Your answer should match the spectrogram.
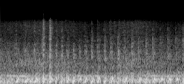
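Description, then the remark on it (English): The engine of a Samson Grand Sport, a small 1920s light car that raced at Brooklands, runs steadily, a loud, rapid low-pitched chugging with a buzzy rattling edge, holding an even idle throughout with no voices. “It's a Samson Grand Sport, which is a little light car that raced here a couple of times in the 1920s.”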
